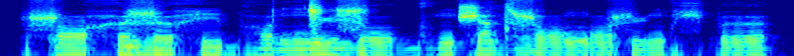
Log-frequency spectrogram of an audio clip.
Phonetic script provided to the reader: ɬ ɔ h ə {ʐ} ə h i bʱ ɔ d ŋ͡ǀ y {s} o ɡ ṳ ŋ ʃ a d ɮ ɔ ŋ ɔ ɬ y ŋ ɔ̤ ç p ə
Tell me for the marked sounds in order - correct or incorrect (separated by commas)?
incorrect, incorrect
